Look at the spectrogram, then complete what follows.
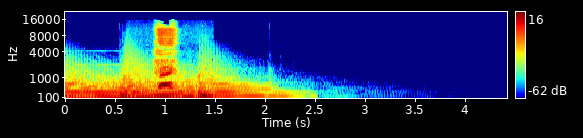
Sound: gasps

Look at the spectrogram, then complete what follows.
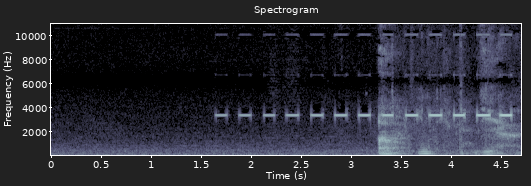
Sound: electronic beeping

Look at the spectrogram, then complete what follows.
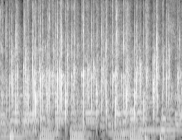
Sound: clapping

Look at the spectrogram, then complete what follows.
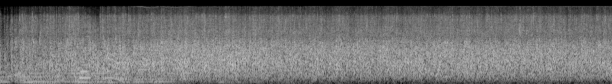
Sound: applause

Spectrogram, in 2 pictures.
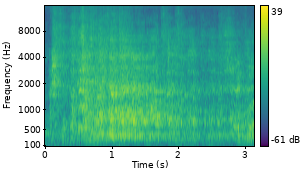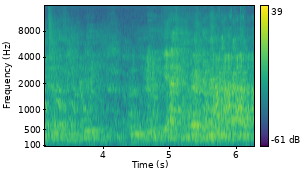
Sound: many laughing

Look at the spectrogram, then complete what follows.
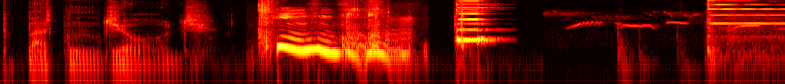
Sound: beeps; giggles; elevator bell dings

